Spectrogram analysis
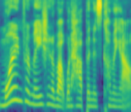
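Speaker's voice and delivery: ordinary delivery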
